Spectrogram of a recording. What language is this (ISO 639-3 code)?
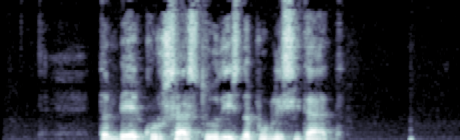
cat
